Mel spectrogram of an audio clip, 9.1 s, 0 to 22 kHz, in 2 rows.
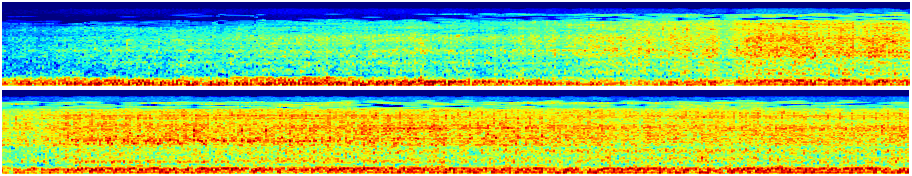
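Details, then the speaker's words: Turbo Datsun 280Z at steady idle with 720 injectors fitted, loud fast ticking rattle from the fuel injectors over the idle. "Have the 720s in there, you can hear the injectors just rattling like crazy, and those RCs, man, are so quiet."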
